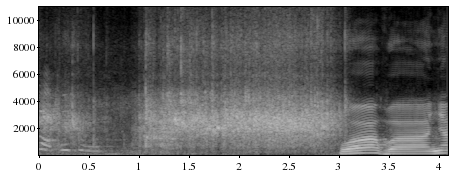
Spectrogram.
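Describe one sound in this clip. Plastic toy blocks pour out and clatter onto a hard floor.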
